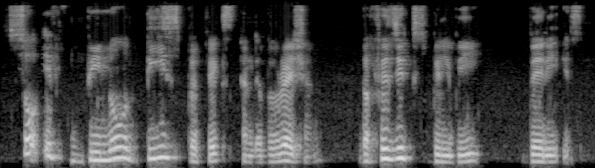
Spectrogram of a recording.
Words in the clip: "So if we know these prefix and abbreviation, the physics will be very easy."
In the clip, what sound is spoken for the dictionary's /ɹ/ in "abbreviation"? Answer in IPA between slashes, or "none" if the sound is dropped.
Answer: none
